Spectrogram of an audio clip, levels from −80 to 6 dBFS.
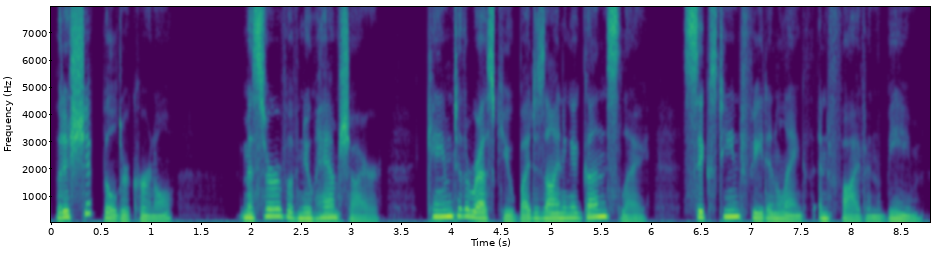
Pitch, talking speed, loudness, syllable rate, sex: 180 Hz, 185 wpm, -17 LUFS, 5.2 syllables/s, female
